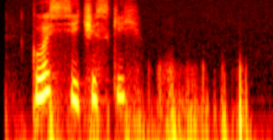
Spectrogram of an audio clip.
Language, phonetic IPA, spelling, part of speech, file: Russian, [kɫɐˈsʲit͡ɕɪskʲɪj], классический, adjective, Ru-классический.ogg
- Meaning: classical (literature, art, etc.)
